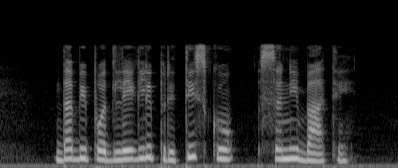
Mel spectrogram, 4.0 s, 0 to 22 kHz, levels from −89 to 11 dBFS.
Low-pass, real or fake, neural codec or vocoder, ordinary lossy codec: 7.2 kHz; real; none; none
